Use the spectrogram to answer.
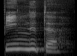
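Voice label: "пиньнытӧ", Komi, female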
